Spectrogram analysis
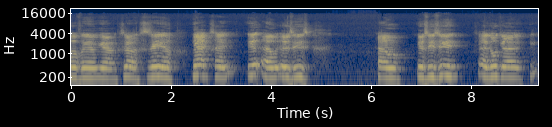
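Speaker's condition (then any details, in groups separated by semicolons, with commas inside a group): Cerebral palsy; body affected; speech disability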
